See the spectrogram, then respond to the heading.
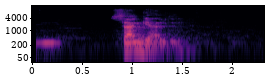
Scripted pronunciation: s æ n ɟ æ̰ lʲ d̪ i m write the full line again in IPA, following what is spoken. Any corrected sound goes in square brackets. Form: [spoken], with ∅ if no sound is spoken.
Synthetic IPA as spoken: s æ n ɟ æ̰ lʲ d̪ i [n]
